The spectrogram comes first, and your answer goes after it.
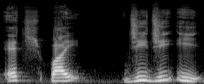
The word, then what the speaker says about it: hygge: but there is a concept in denmark called hygge it is written as h y g g e i would request the viewers to check it out is pronounced as hygge it means a coziness of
